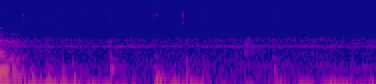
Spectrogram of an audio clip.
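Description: A few separate keystrokes on a computer keyboard, faint and unevenly spaced, as a short line of code is typed and run.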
